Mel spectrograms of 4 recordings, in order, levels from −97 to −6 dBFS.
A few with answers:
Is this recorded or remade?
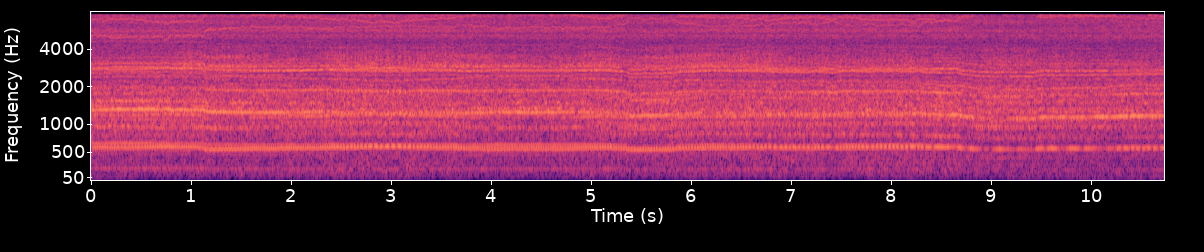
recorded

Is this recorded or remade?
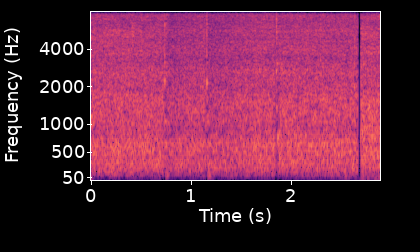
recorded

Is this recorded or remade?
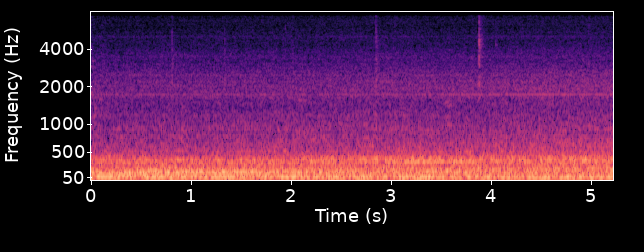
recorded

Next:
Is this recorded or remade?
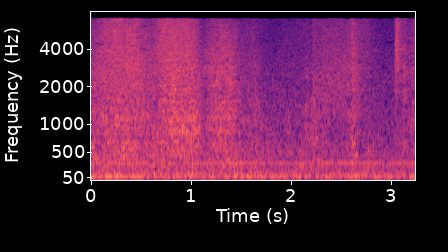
recorded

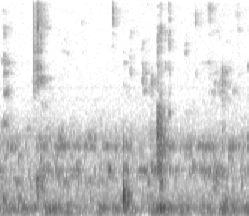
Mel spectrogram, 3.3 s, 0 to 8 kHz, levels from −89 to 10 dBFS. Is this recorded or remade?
recorded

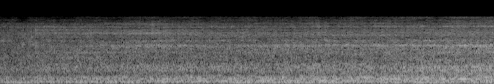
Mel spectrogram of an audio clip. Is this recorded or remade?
remade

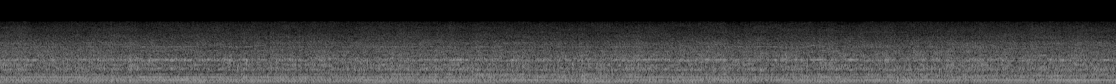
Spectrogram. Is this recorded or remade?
remade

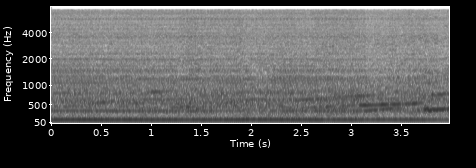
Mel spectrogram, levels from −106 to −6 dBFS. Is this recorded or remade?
recorded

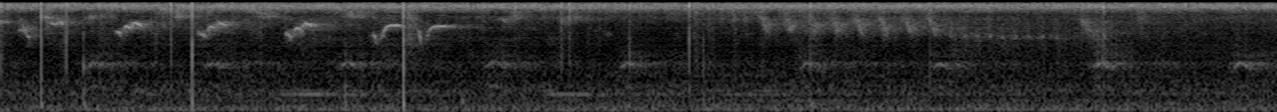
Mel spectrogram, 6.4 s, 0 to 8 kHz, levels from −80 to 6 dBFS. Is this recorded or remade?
remade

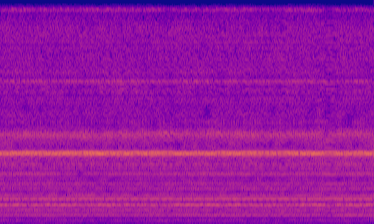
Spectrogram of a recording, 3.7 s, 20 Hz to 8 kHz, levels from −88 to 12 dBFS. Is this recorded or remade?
remade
